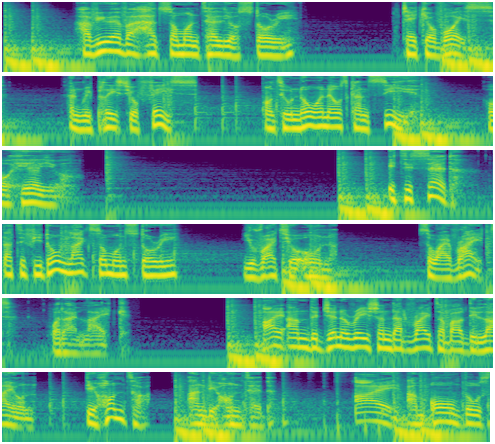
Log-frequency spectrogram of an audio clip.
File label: Africa Ad Sierra Leonean Accent; Netflix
